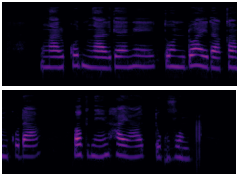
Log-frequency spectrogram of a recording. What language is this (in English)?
Masana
